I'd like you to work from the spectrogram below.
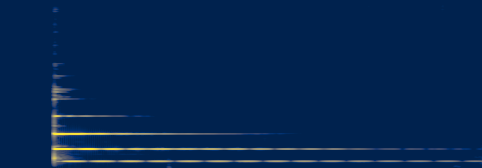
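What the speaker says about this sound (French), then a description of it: "nous allons d'abord commencer par un petit gong de bol tibétain pour purifier" A Tibetan singing bowl is struck once like a gong, a bright metallic strike that rings on in a long, pure, slowly pulsing hum and fades gently while still sounding.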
